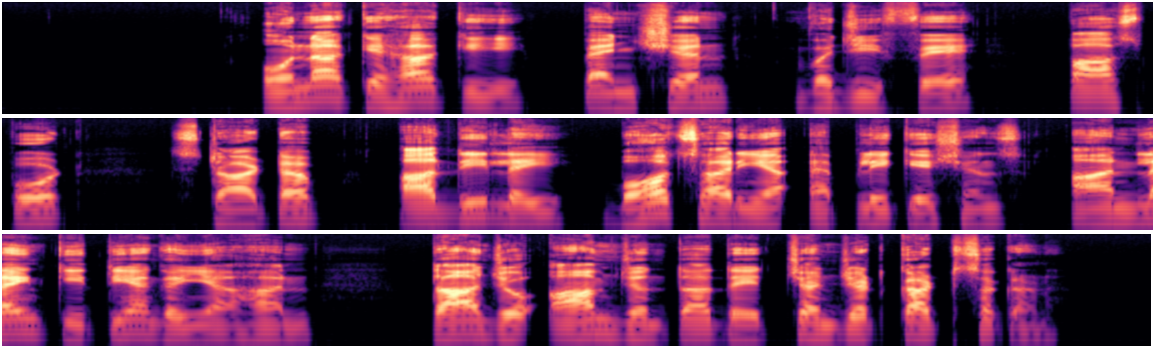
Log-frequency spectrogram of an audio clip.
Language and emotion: Punjabi, neutral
